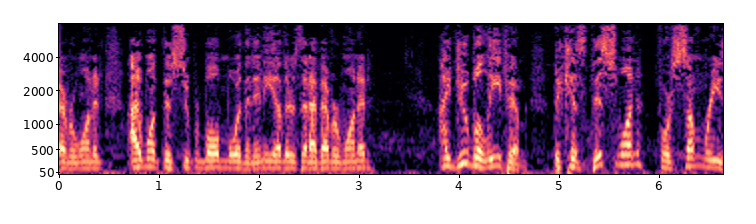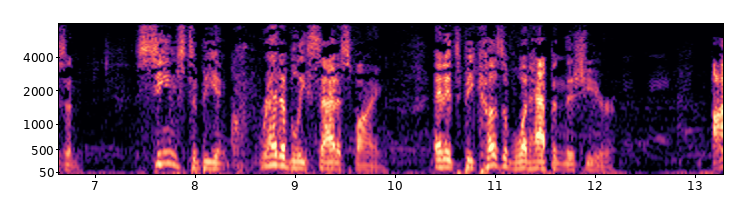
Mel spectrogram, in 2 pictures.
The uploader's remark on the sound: Monday Morning Super Bowl championship press conference live from Las Vegas.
